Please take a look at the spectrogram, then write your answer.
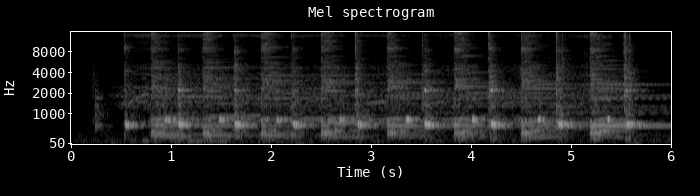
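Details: Restored Hansel & Gretel Black Forest cuckoo clock after final assembly with bellows installed, hands set to 7, playing a clear evenly paced tinkling tune repeating about every half second, notes steady and in time; chiming properly.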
